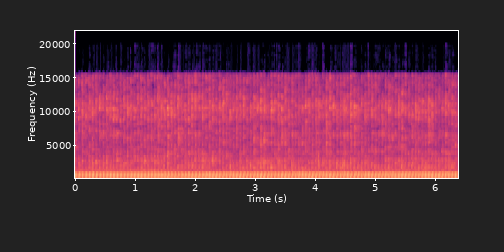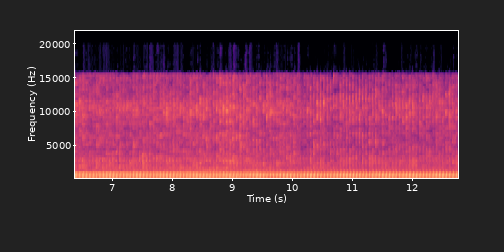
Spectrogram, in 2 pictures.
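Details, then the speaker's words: Yamaha Mio J injection scooter starting and idling evenly at about 214 firing beats a minute with no misses, after the faulty pulser coil was replaced (a substitute pulser fitted). This confirms the pulser caused the no-spark no-start. "Oke, Teman-teman. Motornya sudah bisa hidup. Berarti permasalahannya ada di pulser ini ya."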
